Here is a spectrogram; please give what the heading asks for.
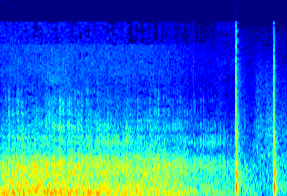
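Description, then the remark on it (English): A space shuttle's twin sonic booms as it arrives at the launch site in pre-dawn skies, having gone subsonic for the last time: two sharp, loud cracks in quick succession, each under half a second apart, breaking through a steady low roaring rumble that slowly fades beforehand. “Piercing the pre-dawn skies, the space shuttle announces its arrival at the launch site with its signature sound of twin sonic booms having gone subsonic for the last time.”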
